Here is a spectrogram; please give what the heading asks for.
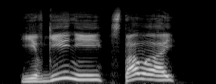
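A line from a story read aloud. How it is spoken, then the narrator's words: Loud. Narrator (Russian): прибавил он громко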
